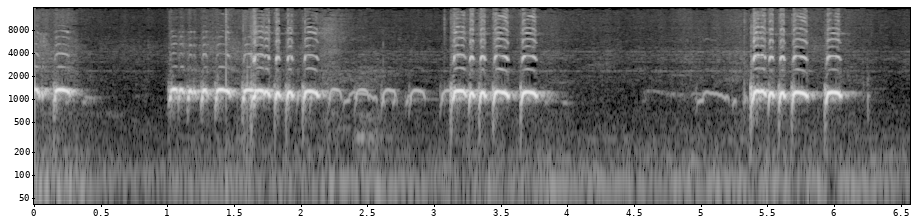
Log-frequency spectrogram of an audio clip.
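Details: Lure song of a local zebra dove in full voice, used to prompt other doves that have stopped singing: rapid runs of soft, rolling coo notes in four bursts separated by short silences, against a quiet background.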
